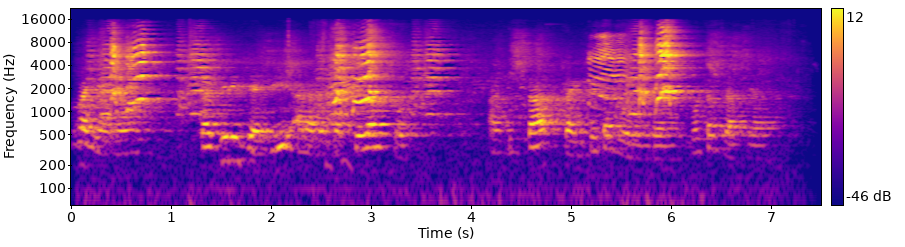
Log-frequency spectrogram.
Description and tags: Chajá & megafonía
Call of a Southern screamer (Chajá, scientific name: Chauna torquata) and amplified announce through the loudspeakers of the zoo.
animals, voice, field-recording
